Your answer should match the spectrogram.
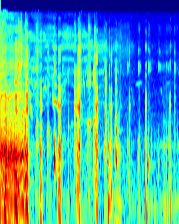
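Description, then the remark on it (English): A voice imitates puking: a loud, gurgling retch bursts out first, followed by a string of short, wet gagging and spluttering sounds that taper off. “It's a really good puking noise.”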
